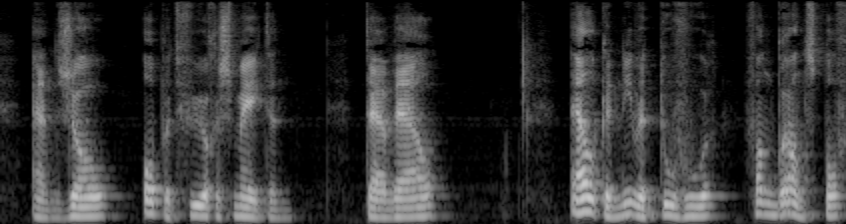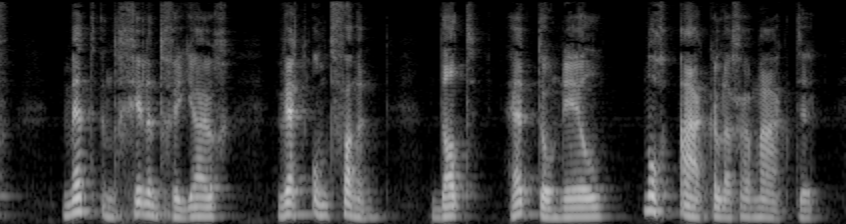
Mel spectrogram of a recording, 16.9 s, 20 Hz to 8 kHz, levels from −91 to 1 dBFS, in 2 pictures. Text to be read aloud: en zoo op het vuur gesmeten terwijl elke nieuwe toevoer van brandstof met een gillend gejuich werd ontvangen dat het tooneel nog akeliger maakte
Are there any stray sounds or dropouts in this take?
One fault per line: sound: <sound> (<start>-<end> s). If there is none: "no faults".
no faults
